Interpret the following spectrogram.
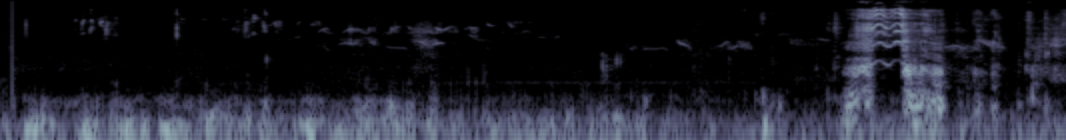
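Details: A Friesian horse outdoors, around the time horses go out to pasture, gives a loud, wavering whinny near the end after low rumbling noise; the owner calls it a very funny sound.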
